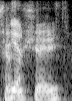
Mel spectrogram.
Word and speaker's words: trebuchet: example yeah that too the words trebuchet how it's spelt treble but it's pronounced triple shade yeah because i i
